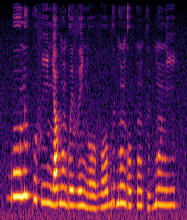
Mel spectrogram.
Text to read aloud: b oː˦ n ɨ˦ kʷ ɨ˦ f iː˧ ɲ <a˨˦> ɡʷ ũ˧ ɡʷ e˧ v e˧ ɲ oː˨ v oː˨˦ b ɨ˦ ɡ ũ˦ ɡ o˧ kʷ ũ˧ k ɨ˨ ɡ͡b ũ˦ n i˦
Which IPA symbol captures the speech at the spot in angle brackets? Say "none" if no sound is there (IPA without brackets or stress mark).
a˨˦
